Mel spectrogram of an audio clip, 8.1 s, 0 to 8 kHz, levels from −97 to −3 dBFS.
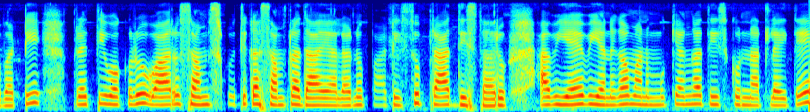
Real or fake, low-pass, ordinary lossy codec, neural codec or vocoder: real; 7.2 kHz; none; none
